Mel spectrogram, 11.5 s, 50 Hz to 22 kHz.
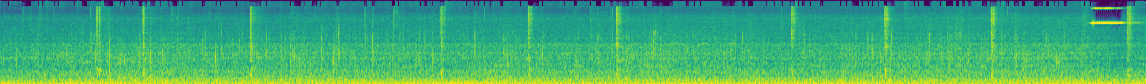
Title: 2025 Audi RS6, what’s the clicking sound from front wheels? dealership has no answers. #audiworld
